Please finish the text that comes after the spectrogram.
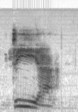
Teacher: la lengua se va más atrás en el paladar y uno dice día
